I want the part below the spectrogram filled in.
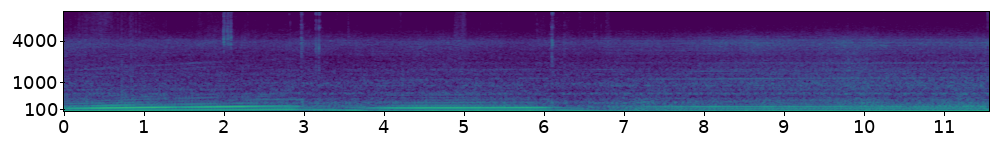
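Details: Subaru WRX, recorded inside the cabin while driving: deep steady droning hum that rises with road speed and holds through shifts, clutch in and out of gear, not rev-dependent. Dealer-diagnosed broken centre-diff viscous coupler.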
